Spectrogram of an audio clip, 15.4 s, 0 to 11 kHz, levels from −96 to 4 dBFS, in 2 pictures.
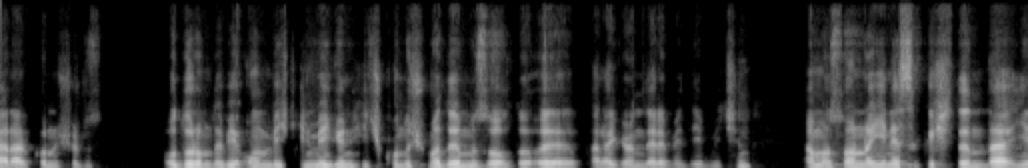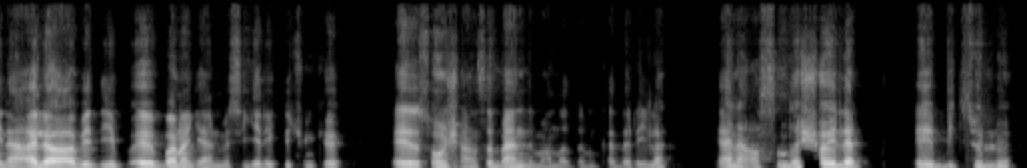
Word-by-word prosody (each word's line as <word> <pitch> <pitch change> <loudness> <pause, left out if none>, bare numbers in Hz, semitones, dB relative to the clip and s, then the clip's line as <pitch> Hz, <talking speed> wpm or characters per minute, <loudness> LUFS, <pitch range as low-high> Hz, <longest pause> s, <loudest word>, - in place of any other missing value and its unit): arar, 95 0 +1
konuşuruz. 105 -1 -12 0.5
O 120 0 -2
durumda 140 +2 +3
bir 140 - +2
15-20 140 +2 -2
gün 145 +3 0
hiç 160 -1 -12
konuşmadığımız 120 -4 -1
oldu, 80 - -1
eee, 85 -2 +2
para 85 0 -4
gönderemediğim 85 -1 -7
için. 195 - -12 0.4
Ama 145 +2 -1
sonra 150 0 +1
yine 145 0 +1
sıkıştığında 115 -2 +1
yine, 120 0 -4
"alo, 120 -3 +7
abi" 110 0 +5
deyip, 120 - -7
eee, 105 -1 +5
bana 110 0 +3
gelmesi 85 -4 -12
gerekti - - -11
çünkü, - - -9 0.4
eee, 90 0 +3
son 95 0 -3
şansı 95 +5 -9
bendim 90 -3 -3
anladığım 75 0 -22
kadarıyla. - - -15 0.4
Yani, - - -3
aslında 190 - -7
şöyle, 185 - +4 0.4
eee, 105 -2 -3
bir 120 - -13
türlü, 195 - -9
110 Hz, 150 wpm, -24 LUFS, 90-140 Hz, 0.5 s, alo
